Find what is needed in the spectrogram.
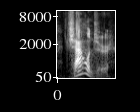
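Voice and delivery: high, loud startled question; startled cry. A narrator's reading. Reporter startled at the professor's name, crying out. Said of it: "I cried".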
